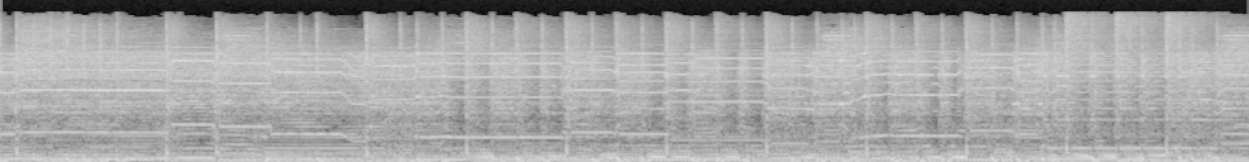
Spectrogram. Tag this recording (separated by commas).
Strum, Plucked string instrument, Electric guitar, Music, Musical instrument, Guitar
